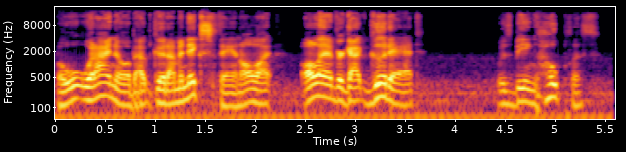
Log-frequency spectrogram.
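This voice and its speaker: A man's voice: medium pitch, fairly quick, a bit bright, natural voice. A man in his thirties playing a self-pitying lifelong sports fan at a support group, rambling and self-deprecating, and sometimes rising into indignant rants in an audio play. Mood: earnest confession. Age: 30s. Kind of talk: amateur audio play acting.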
